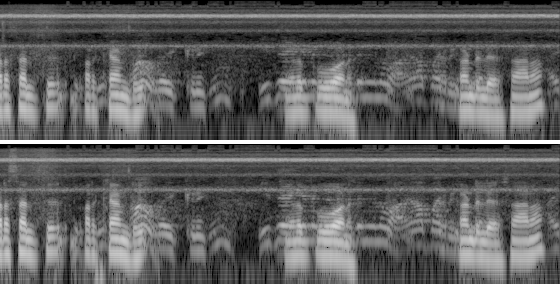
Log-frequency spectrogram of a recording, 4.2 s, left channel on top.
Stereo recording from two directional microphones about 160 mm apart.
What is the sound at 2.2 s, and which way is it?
Speech, 10° right (ahead or behind).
